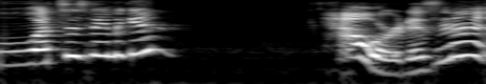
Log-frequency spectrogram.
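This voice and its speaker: A woman mumbles in a squeaky, put-on character voice at an extremely high pitch, swinging very widely in pitch at a moderate pace. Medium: read story. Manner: hesitant, mumbling.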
